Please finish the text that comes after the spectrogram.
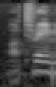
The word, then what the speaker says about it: train: 발음할 때 T와 R이 이렇게 붙어 있잖아요. T와 R이 붙은 TR 이중 모음이 좀 많아요. train 말고도 TR 이중 모음이 많은데, TR 이중 모음일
